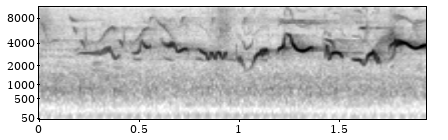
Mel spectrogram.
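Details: A warbling vireo sings from a blooming hawthorn perch in Cumberland, Ontario: a fast, rambling warble of looping, rising and falling notes that run on without pause, over a faint low background hum.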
